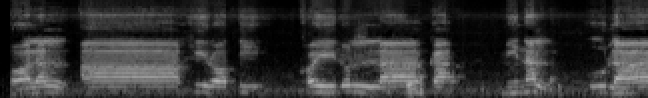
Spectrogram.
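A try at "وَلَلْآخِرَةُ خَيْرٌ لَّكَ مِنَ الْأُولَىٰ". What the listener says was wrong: জি আখিরাতে না আখিরাতু। আখিরাতু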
